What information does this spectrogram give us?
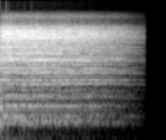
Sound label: HH, Dance Mix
